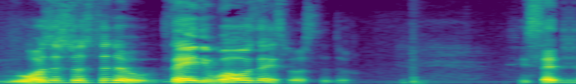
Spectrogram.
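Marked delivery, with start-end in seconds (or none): 0.1-2.4 higher, louder plea to grandpa; acted protest, pitched up and pushed out; exasperated protest. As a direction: plead your innocence, high and loud.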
